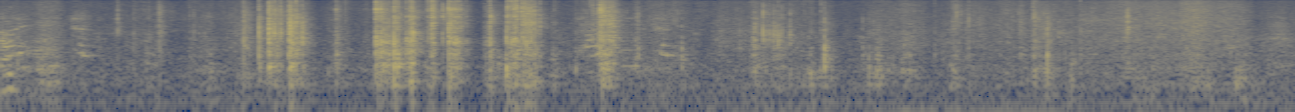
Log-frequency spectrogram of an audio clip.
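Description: Rustling and crinkling in irregular bursts as an electric breast pump is pushed back into its fabric tote bag and the bag is handled.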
